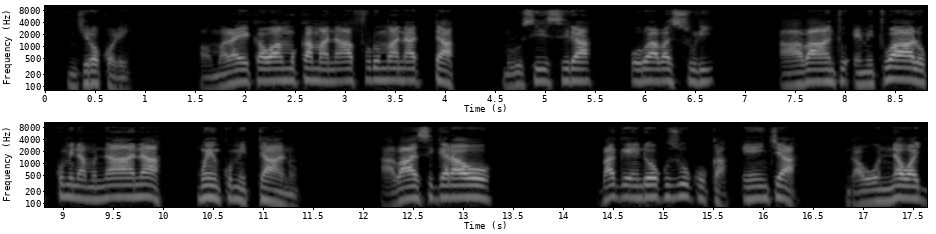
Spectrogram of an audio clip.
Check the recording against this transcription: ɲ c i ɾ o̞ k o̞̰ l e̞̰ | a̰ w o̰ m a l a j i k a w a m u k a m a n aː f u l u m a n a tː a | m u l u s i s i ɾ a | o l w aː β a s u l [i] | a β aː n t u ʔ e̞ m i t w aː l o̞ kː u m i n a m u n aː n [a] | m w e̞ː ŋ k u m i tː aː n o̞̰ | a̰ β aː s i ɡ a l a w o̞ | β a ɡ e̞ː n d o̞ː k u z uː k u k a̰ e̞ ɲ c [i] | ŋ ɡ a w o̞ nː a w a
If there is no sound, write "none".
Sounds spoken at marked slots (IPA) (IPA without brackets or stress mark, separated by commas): i, a, a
